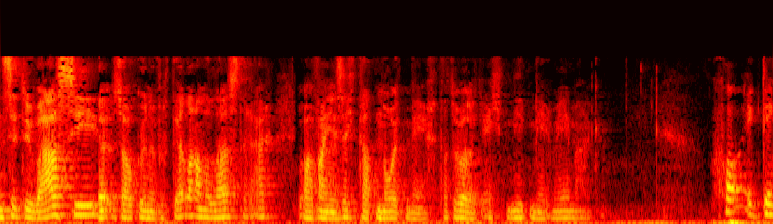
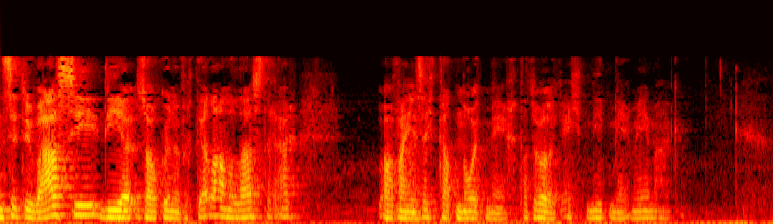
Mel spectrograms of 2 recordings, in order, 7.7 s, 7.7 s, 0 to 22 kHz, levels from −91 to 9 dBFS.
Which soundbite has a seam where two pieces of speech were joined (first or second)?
first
